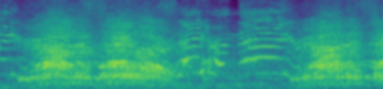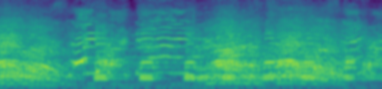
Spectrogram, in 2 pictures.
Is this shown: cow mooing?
no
